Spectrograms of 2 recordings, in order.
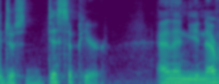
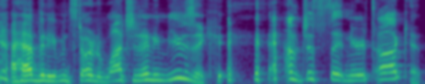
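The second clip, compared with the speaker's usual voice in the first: giddy laughing; 7 semitones higher than usual. Real, not acted. Giddy after big donation.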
